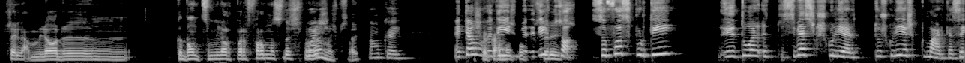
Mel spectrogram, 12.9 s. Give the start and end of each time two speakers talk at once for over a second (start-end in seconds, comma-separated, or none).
6.3-7.7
